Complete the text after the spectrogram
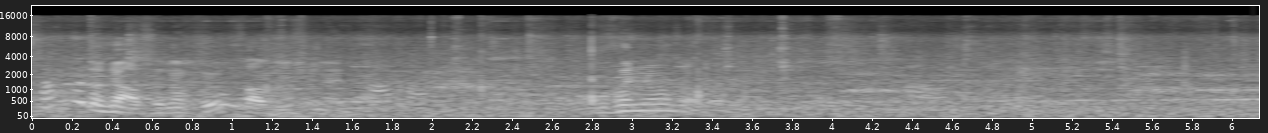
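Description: A luggage trolley rattles as it is pushed.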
